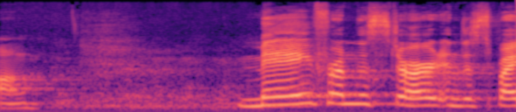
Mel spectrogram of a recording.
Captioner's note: light laughter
